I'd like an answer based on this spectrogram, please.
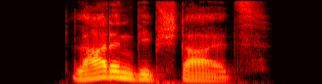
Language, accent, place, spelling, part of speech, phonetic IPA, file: German, Germany, Berlin, Ladendiebstahls, noun, [ˈlaːdn̩ˌdiːpʃtaːls], De-Ladendiebstahls.ogg
- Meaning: genitive singular of Ladendiebstahl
